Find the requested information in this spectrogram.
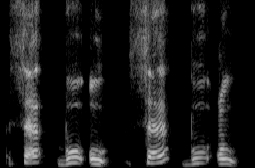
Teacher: با پیش بو، عین پیش او، ایک ایک حرکت ہے، بس ایک ایک حرکت پڑھا جائے گا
